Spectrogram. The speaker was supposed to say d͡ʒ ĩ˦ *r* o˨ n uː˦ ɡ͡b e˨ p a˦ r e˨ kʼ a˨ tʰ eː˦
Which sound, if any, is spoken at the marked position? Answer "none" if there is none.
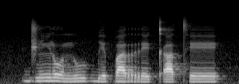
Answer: ɾ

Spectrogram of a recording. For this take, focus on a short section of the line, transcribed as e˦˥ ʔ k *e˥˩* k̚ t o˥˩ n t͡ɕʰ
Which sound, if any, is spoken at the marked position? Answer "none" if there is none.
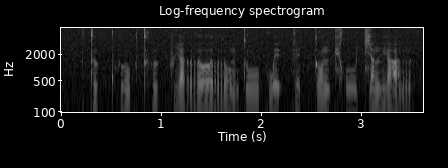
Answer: e˨˩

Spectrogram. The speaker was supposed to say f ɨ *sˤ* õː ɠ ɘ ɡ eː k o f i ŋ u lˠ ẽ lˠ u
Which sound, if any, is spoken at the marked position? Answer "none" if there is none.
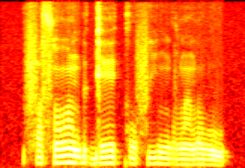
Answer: sˤ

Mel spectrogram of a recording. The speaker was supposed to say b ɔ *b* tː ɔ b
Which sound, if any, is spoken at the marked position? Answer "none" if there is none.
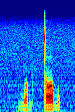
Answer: b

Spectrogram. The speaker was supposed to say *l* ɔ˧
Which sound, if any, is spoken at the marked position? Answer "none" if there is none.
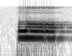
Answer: l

